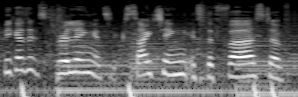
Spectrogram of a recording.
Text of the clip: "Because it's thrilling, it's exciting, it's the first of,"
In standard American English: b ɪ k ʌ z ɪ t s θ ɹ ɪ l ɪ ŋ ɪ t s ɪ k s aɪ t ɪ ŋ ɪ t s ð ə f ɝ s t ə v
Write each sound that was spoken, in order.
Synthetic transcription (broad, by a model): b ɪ k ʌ z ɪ t s θ ɹ ɪ l ɪ ŋ ɪ t s ɪ k s aɪ t ɪ ŋ ɪ t s ð ə f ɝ s t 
